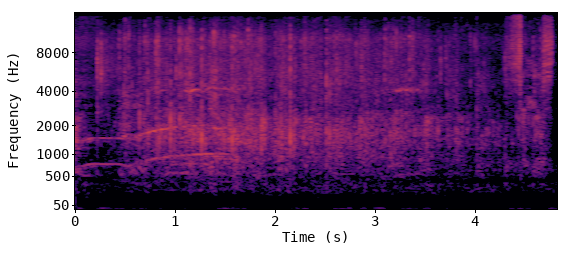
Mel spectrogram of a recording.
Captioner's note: audience cheering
